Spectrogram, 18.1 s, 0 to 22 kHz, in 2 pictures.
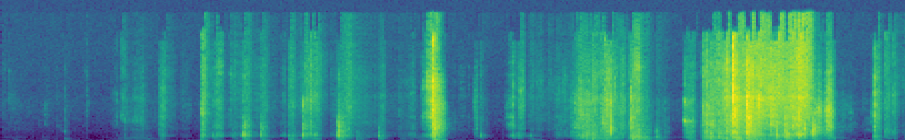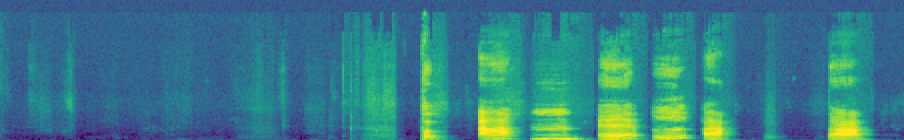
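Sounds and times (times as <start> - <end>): paper rustling and crackling: 1.2 - 9.7.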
